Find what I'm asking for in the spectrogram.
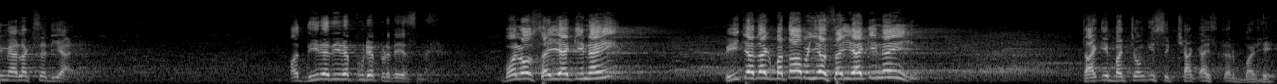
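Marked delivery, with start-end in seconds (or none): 5.1-9.1 loud call for agreement; rallying question. Real, not acted. Leader asking the whole crowd to agree, rallying question. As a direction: project it to the back rows.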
